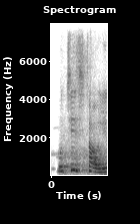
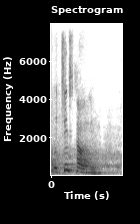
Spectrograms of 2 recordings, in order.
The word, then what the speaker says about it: उच्छिष्टावली: उद्दिष्टावली किसे कहते हैं? उच्छिष्टावली ना, उच्छिष्टावली। क्या होगा इसका प्रोनाउंस, क्या होगा? उच्छिष्टावली। उच्छिष्टावली ना, उच्छिष्टावली किसे कहते हैं?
